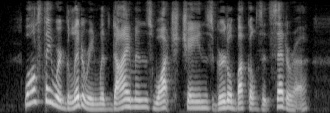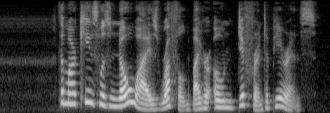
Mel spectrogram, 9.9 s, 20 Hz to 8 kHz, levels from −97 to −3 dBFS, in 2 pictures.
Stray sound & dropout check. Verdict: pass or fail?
pass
